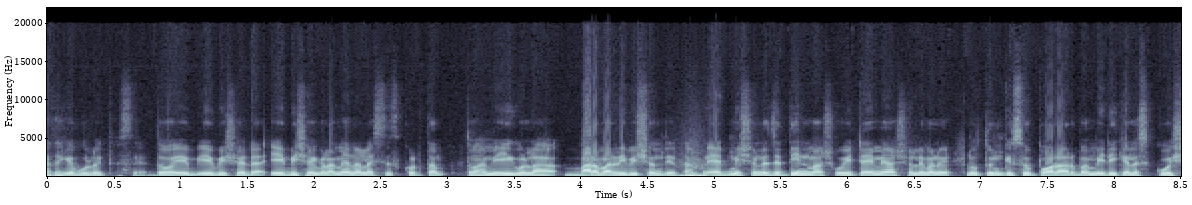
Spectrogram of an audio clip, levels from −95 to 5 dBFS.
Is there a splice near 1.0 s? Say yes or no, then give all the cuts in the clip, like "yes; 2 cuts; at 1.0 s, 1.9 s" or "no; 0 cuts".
no; 3 cuts; at 3.0 s, 4.9 s, 6.8 s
